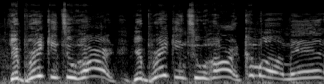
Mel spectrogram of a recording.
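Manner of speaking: high whiny mock nag; nagging friend. Passenger nagging the driver about braking, high whiny mock. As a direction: whine it high like a backseat driver.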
